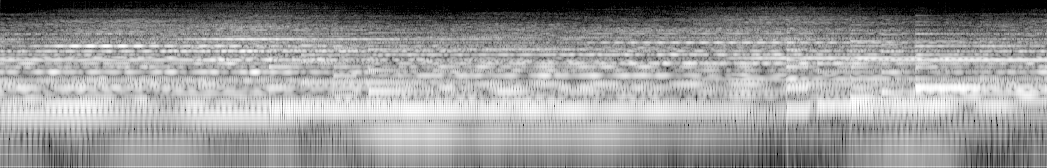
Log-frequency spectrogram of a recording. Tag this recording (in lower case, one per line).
music
synthesizer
